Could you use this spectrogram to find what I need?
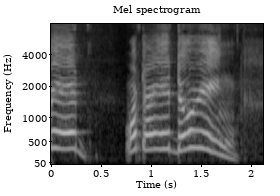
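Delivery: put-on very high-pitched grandma voice, calling out loudly. Speaker announces an impression of his grandma, then does it, imitating grandma's voice. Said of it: "I'm gonna do an impression of my of my grandma right now".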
